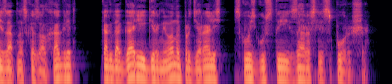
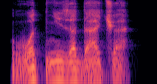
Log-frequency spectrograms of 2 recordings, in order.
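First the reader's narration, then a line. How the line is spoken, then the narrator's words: Quiet. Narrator (Russian): тихо сказал Хагрид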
